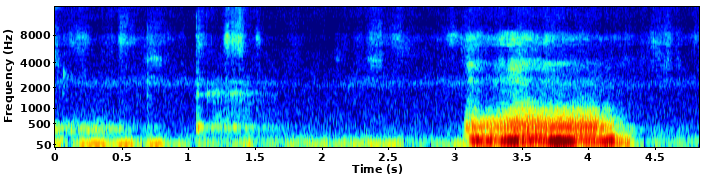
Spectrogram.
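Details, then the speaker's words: After a quiet stretch, a single low, fluttering snore lasting just over a second from a sleeping dog in a quiet room, heard during a crochet recording; snoring. "Today, we'll be accompanied by a dog's snoring. And today, while I'm recording, the weather is so bad you can only sleep, so you'll sometimes hear that snoring ;)"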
